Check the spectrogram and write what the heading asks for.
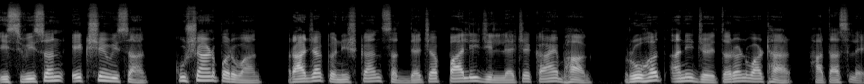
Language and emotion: Goan Konkani, neutral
